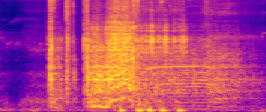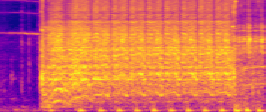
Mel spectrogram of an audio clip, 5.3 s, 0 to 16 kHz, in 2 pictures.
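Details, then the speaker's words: Cub Cadet 1812 18hp Kohler Magnum engine, out of the tractor, after an ignition coil replacement with the throttle cable disconnected: catches after a brief false start, then a steady, even beat with no misses. It runs and sounds healthy. "It runs. Sounds healthy."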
